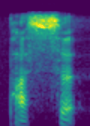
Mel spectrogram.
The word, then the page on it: phassa: Pali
